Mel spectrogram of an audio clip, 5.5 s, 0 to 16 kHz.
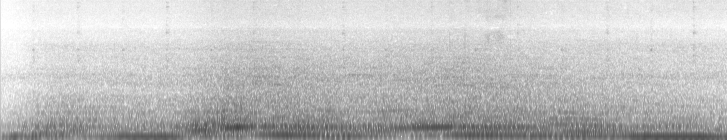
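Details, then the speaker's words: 2010 Chevy Tahoe after replacing the rear audio control unit: engine revs and settles with a clean rising hum, no buzz or whine through the speakers (previously buzzed with radio and blinker on); buzzing fixed. "no more busting sound let's go the other side the Boston sound is gone we fix it guys"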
